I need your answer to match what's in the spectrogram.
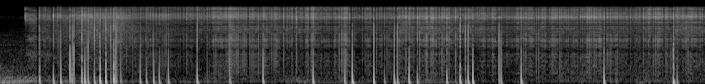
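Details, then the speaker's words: MIG/GMAW welding arc crackling with irregular knocks and pops and heavy spatter because the wire feed speed is set too high. "Yang sebelah ini wire terlalu cepat. Ya, kalau ini wire terlalu rendah atau kurang, minta ditambahi wirenya. Oke, kita dengarkan kembali ketika wire itu setelannya terlalu cepat atau terlalu banyak."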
